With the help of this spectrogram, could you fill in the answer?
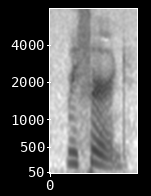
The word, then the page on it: referred: American English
